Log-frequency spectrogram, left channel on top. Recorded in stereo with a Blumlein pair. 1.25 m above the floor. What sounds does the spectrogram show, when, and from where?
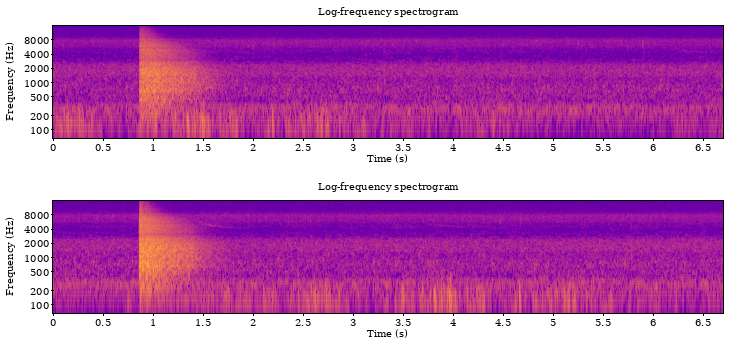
0.9 s a clap: 30° right, 1.1 m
